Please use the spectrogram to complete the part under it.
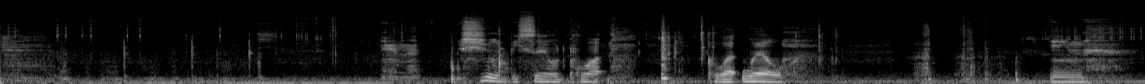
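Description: A caulking gun's trigger clicks as sealant is squeezed out.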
